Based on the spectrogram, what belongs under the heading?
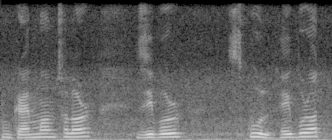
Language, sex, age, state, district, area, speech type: Assamese, male, 18-30, Assam, Nagaon, rural, spontaneous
